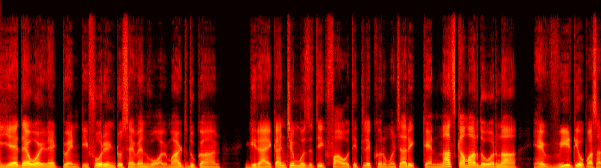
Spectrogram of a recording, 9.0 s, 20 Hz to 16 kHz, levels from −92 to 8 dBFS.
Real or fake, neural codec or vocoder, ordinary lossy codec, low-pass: fake; autoencoder, 48 kHz, 32 numbers a frame, DAC-VAE, trained on Japanese speech; none; 14.4 kHz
